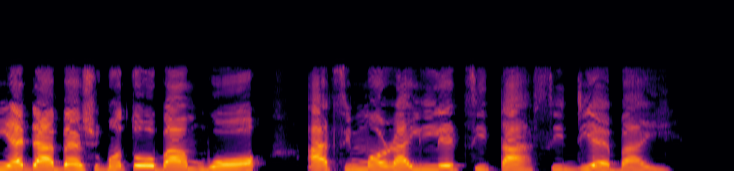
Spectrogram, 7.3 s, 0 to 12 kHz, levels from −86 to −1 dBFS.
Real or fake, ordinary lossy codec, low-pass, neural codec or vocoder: real; none; 7.2 kHz; none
